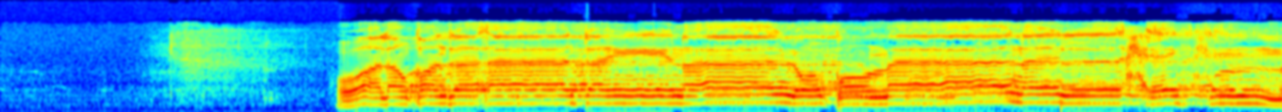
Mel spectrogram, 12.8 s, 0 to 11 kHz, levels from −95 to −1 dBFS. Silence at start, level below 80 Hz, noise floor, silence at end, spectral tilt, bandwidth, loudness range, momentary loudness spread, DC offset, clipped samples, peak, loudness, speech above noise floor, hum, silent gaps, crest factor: 1.7 s; -62 dBFS; -56 dBFS; 0 s; -3 dB/octave; 6.4 kHz; 6 LU; 4 LU; under 0.1%; under 0.1%; 0 dBFS; -10 LUFS; 44 dB; none; none; 12 dB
